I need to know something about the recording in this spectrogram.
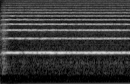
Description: G#4, VIOLIN SECT; AKAI S6000 CD-ROM - Volume 1; Strings

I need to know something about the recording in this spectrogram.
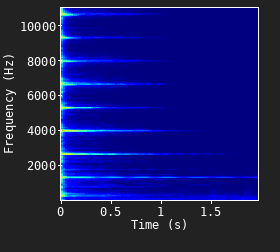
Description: MANDOLIN, Plucked Strings

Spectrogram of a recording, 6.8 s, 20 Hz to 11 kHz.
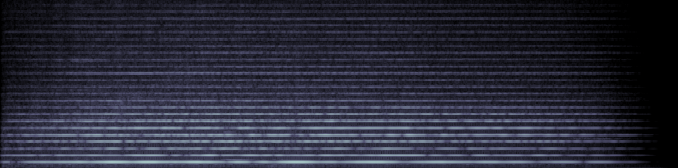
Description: violins A 4, string ensembles; Miroslav Vitous; 11 Violins

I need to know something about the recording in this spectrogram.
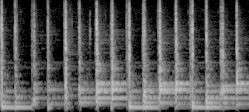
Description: Percussion Loops, Bongo & Conga; Houseworx

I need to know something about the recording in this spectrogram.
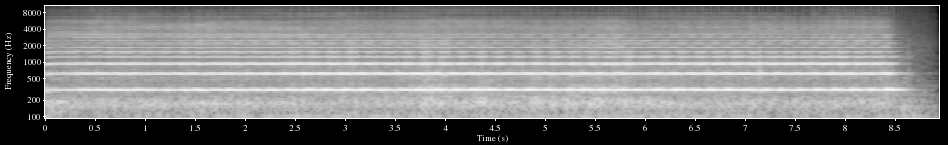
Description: D#3 300 CELL, Mellotron, STRINGS; Mike Pinder - Mellotron Archive CD

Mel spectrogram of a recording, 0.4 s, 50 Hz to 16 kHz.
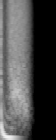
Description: too big snare; M8

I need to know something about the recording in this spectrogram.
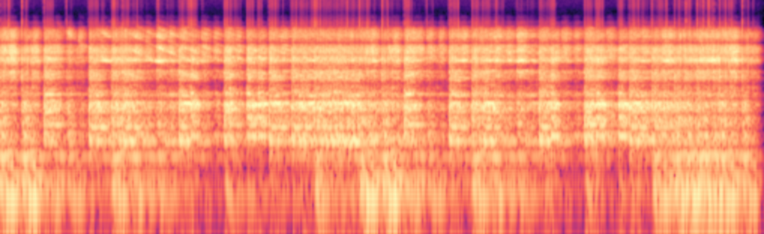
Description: Drum Loops Crazy Processed

